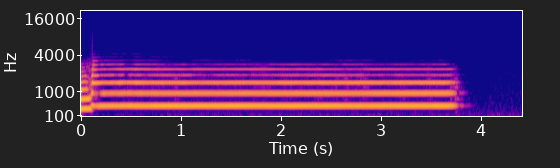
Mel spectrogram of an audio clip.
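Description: Trumpet holding a high C as a whole note, one steady tone lasting nearly four seconds and stopping cleanly. The attack scoops briefly up into the pitch before settling.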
